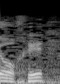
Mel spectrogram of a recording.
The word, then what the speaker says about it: Oje: Soy del pueblo Santiago de Oje, que se pronuncia Oje como ojo.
